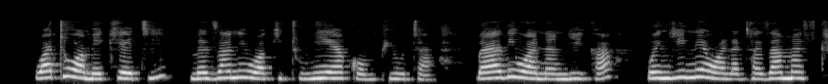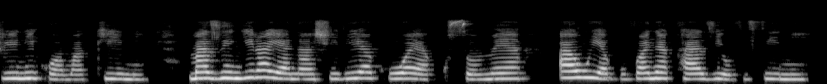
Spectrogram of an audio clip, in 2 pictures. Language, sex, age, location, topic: Swahili, female, 25-35, Kisumu, government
